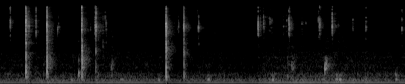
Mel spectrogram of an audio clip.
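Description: Keystrokes on a computer keyboard: about a dozen irregular clicks as a short line of code is typed, with a brief pause about halfway through.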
